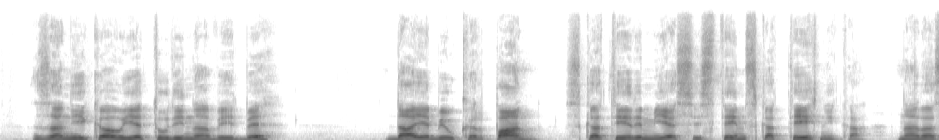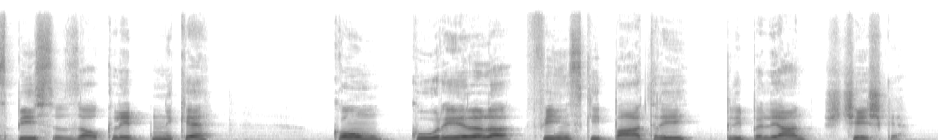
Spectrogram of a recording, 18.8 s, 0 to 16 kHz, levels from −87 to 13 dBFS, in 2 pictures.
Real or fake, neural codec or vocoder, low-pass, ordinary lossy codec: real; none; 14.4 kHz; none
